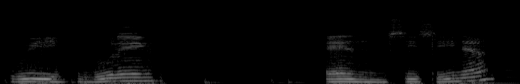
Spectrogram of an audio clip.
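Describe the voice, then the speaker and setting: Music plays in the background. A man talks with ordinary pitch variation. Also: medium pitch for a man. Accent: American. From England. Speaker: game streamer. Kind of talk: casual live-stream chat. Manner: casual, chatty.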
